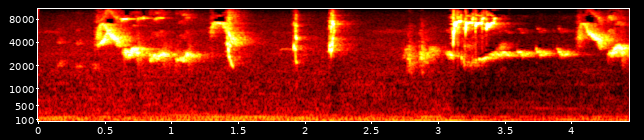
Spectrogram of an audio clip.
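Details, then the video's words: Caged orange-headed thrush, North Bali, singing to stimulate other birds. Separate downslurred whistles and thin high ticks, then a scratchy warbled phrase, against a constant low hum. "Suara ANIS MERAH Berkicau || Pancingan & Masteran Burung"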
